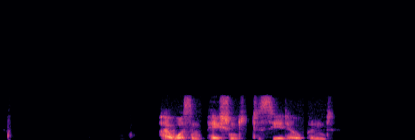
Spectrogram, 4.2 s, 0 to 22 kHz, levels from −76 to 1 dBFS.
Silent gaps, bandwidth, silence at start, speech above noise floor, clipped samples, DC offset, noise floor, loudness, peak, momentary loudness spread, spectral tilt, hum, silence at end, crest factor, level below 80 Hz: none; 7.4 kHz; 0.05 s; 60 dB; under 0.1%; under 0.1%; -83 dBFS; -22 LUFS; -4 dBFS; 13 LU; -1 dB/octave; none; 0.85 s; 22 dB; -74 dBFS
